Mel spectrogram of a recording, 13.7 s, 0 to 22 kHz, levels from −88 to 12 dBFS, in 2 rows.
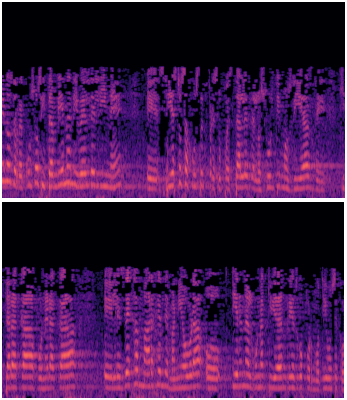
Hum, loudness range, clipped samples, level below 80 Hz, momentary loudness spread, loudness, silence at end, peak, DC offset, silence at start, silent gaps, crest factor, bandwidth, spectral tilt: none; 3 LU; under 0.1%; -54 dBFS; 8 LU; -28 LUFS; 0 s; -12 dBFS; under 0.1%; 0 s; none; 16 dB; 5.8 kHz; -8.5 dB/octave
